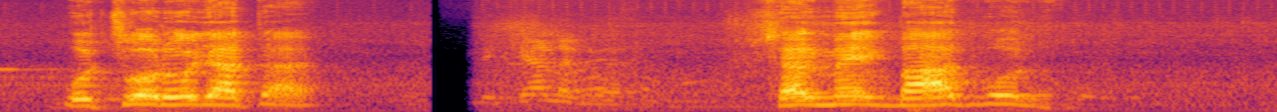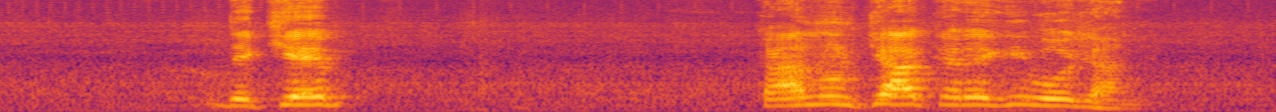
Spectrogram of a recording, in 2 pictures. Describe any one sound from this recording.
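An elderly man speaks forcefully into microphones nearby, in bursts with pauses.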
